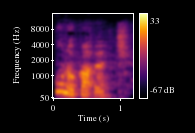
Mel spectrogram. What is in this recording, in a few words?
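"unokaocs", Hungarian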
